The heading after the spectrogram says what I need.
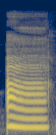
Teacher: posisi tengah terdapat fonem A dengan bentuk mulut tidak bulat dan berbunyi rendah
